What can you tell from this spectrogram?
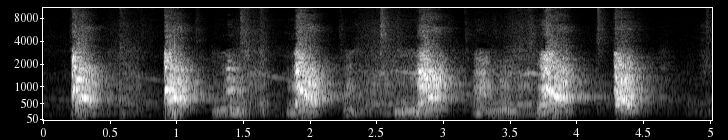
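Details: A corgi barks at a vacuum cleaner in sharp, loud bursts, roughly one a second, over the machine's steady mechanical hum.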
